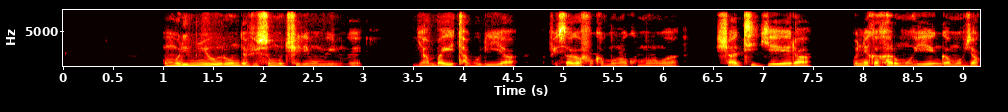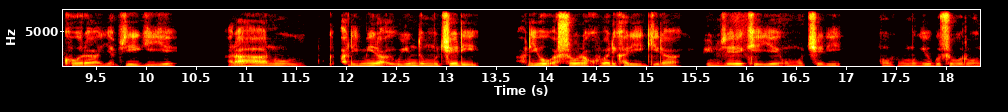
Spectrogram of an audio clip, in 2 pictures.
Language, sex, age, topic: Rundi, male, 25-35, agriculture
